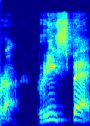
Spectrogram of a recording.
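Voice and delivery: poor put-on Jamaican accent. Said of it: "in my Jamaican accent".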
